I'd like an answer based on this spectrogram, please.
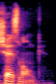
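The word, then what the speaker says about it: chaise longue: was doing mine yeah it's it's actually a chez long yeah except it's the english version of the chez launch because when you say it in french it's like a pool side chair by the way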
